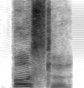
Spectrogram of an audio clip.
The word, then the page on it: postil: Indian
